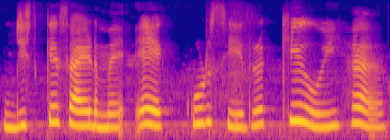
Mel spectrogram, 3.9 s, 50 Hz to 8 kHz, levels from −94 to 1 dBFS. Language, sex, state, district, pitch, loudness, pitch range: Hindi, female, Uttar Pradesh, Saharanpur, 280 Hz, -16 LUFS, 260-310 Hz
